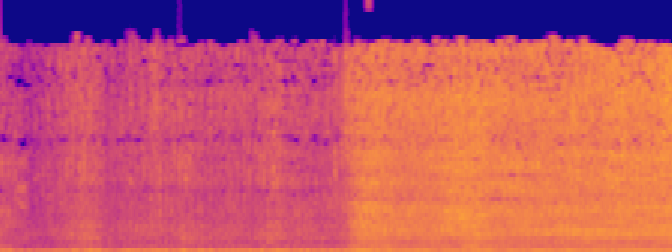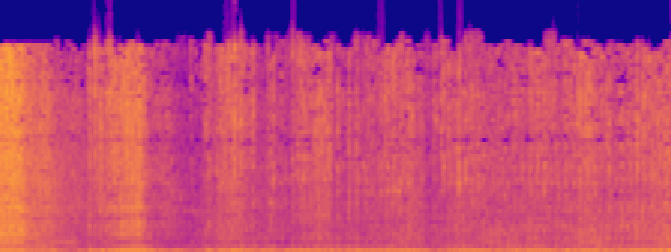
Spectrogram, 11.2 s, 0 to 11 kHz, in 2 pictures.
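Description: Supercharged big-block V8 of a methanol-burning drag-race Chevy Nova idling with a lumpy rumble, then revving with a steadily rising pitch for nearly three seconds during a burnout. It cuts off sharply and falls back to a rough idle.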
